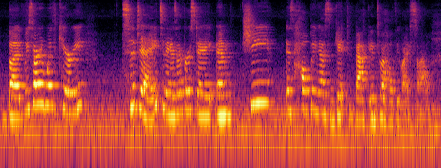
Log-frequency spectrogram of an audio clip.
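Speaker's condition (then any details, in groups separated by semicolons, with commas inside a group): No condition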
